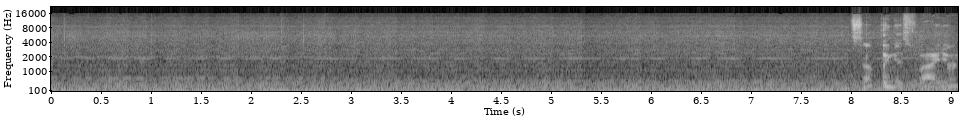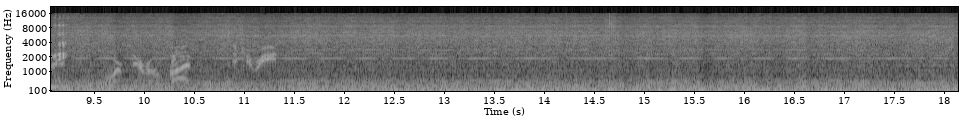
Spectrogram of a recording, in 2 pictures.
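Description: Jet engines drone steadily from inside a cockpit.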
